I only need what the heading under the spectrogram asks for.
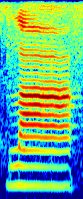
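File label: "laak6", Cantonese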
